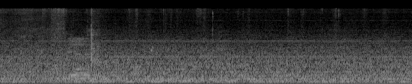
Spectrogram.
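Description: Steady room hum with faint voices in the background about a second in.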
